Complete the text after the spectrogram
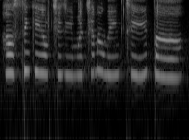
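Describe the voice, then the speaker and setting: A woman's voice: very high voice, little pitch movement, fairly quick. A woman VTuber chatting casually on a livestream in a cutesy, gushing way, repeating her phrases. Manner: gushing, repetitive greetings, cutesy. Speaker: VTuber streamer.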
